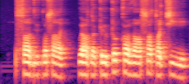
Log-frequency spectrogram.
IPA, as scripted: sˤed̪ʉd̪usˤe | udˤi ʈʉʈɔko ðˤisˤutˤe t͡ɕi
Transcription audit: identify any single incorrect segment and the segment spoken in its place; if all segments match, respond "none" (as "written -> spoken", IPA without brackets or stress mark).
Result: ɔ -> o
